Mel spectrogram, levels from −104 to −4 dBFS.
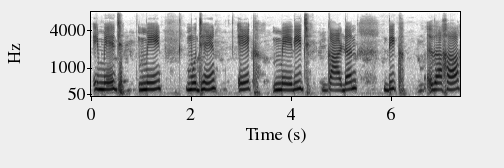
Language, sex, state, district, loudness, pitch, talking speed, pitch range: Hindi, female, Madhya Pradesh, Dhar, -13 LUFS, 235 Hz, 65 wpm, 220-245 Hz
